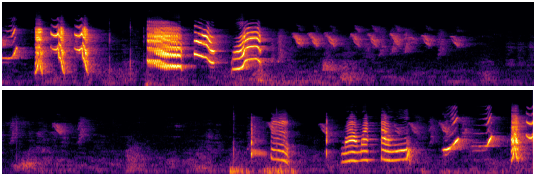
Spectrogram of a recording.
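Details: Pet rose-ringed parakeet that says "mummy papa", chattering loudly: rapid sharp chirps and squeaky word-like syllables, then a quieter run of thin notes, a pause with faint thumps, and another burst of twisting, voice-like calls.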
